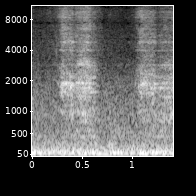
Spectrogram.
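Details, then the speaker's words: 2010–2017 Chevy Equinox/GMC Terrain rear parking brake shoe replacement, adjusting the shoes with a screwdriver through the rotor hole while spinning the rotor. Light scraping rub twice about 0.8 s apart as the shoes just start to bite: correct adjustment. "can hear it just starting to bite on the rotor. That's exactly where you want it."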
